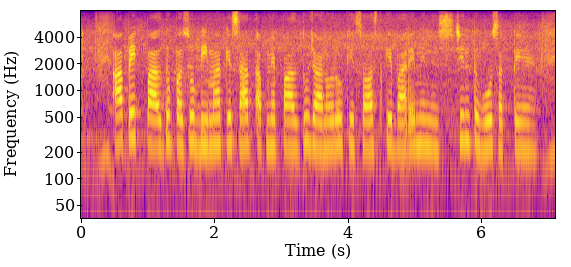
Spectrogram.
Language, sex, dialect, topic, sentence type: Hindi, female, Hindustani Malvi Khadi Boli, banking, statement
